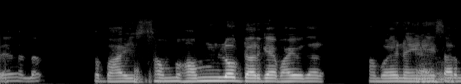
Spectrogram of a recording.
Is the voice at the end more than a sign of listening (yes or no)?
no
